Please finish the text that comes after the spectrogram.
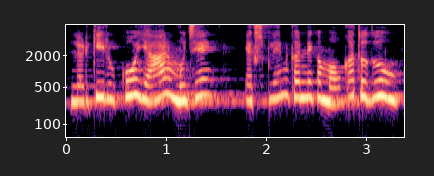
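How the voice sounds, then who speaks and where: A woman's voice: high-pitched, moderate pace, a bit bright, big-room sound. A woman voicing a blunt, exasperated female bodyguard who argues impatiently, in an audio story. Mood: agitated. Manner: impatient, calls her "girl" and "yaar".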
